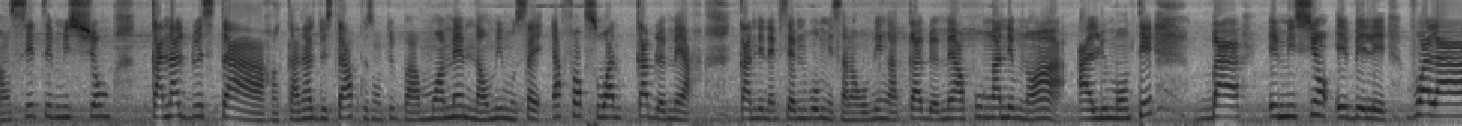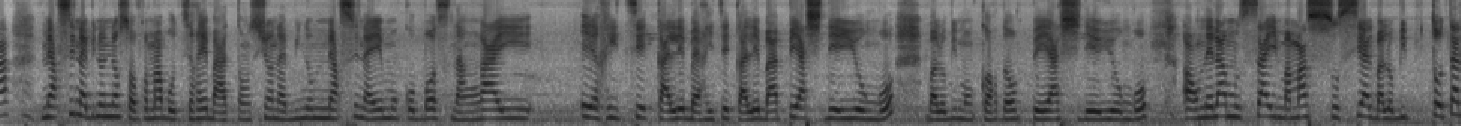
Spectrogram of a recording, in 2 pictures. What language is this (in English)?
French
